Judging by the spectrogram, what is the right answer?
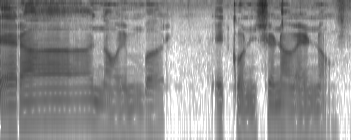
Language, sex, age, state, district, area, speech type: Goan Konkani, male, 18-30, Goa, Ponda, rural, spontaneous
